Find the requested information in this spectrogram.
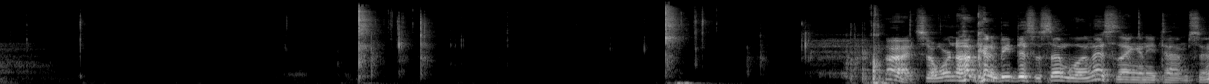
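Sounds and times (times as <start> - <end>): metal tool clicking in padlock: 6.5 - 7.2.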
